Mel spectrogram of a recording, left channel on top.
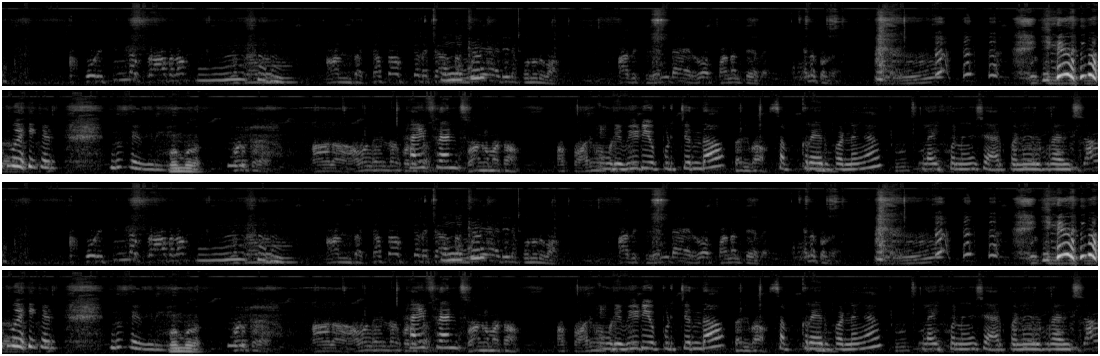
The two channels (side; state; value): both; identical; correlation 1.00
